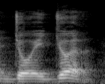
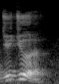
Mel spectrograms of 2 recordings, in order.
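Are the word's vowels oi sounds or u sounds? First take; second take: oi sounds; u sounds. First: The vowels are oi and o sounds. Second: The vowels are plain u sounds. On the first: "ketika kita mengikuti hurufnya dibacanya Joijor" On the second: "Tapi dibaca tetap jujur"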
